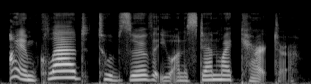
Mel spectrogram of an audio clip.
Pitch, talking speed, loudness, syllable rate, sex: 220 Hz, 195 wpm, -19 LUFS, 5.8 syllables/s, female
